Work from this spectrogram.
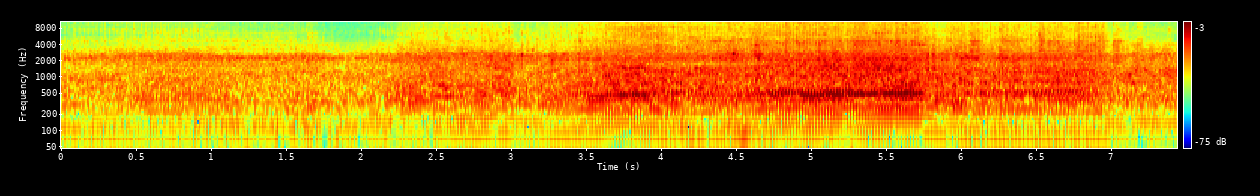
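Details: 2023 Vitacci Vader 125, 4-stroke air-cooled 125cc single, 4-speed manual, prepped new bike: even thrum rises smoothly as the throttle opens and settles back, no knocks or rattles; normal idle and revving, sounds healthy.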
